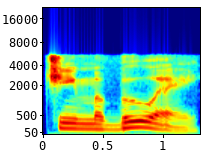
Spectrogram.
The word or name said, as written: Cimabue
